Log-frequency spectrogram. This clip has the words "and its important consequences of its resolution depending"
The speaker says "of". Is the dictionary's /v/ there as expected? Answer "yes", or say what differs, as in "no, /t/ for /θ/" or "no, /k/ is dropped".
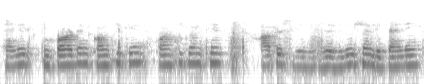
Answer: no, /f/ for /v/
